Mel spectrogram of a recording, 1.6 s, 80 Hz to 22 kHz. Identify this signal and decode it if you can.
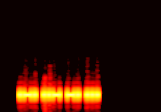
Morse code, heard as a keyed tone, about 46 wpm, 700 Hz. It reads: RUNS
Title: Sentences from Top 600 Words - New Word Drill - 50wpm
